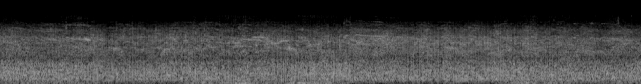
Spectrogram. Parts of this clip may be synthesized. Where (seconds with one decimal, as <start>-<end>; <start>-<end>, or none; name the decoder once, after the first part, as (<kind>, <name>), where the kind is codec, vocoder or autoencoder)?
0.5-3.5 (vocoder, WaveNeXt); 4.0-5.6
